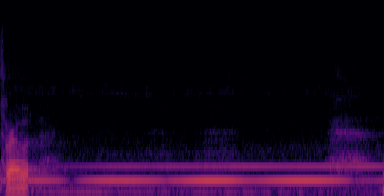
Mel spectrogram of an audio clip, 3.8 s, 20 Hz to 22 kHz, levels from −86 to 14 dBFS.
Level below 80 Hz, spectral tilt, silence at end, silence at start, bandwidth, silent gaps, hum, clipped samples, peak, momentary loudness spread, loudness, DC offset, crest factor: -64 dBFS; -8.5 dB/octave; 0 s; 0 s; 9.4 kHz; none; none; under 0.1%; -22 dBFS; 9 LU; -44 LUFS; under 0.1%; 20 dB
